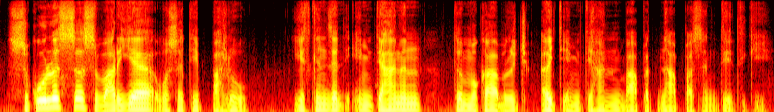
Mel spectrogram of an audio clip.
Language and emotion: Kashmiri, neutral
